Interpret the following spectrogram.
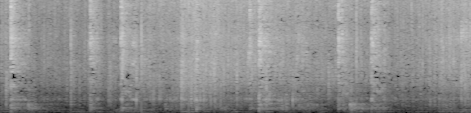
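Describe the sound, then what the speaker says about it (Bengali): Green chillies frying in oil with onion, ginger and garlic for a fish curry, a dense crackling sizzle broken by repeated clinks and scrapes of stirring. "প্রথমে দুটো কাঁচা লঙ্কা অ্যাড করে দিলাম"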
